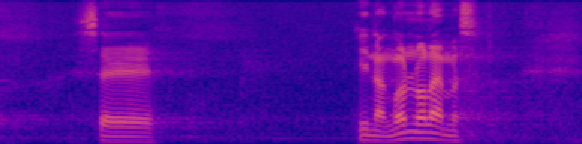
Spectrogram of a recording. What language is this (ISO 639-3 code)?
est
